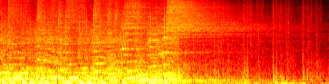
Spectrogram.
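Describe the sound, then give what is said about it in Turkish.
Horse hoofbeats clip-clopping through a forest: a loud, dense stretch of clattering hooves with a sustained tonal layer beneath, then thinner, irregular clops that continue to the end. “Fil Hakika, bu nal seslerini deli ormanında tanıdığını çok geçmeden öğrendik.”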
